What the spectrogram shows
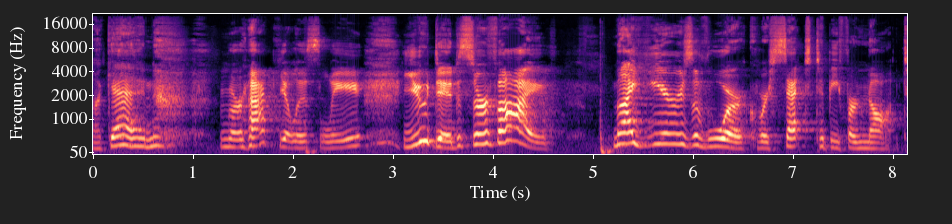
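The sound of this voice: Someone puts on a character voice with a fairly bright tone. The intonation is lively and the pace slow. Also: woman, fairly high pitch for a woman.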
